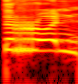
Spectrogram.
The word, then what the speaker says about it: Theron: Theron.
